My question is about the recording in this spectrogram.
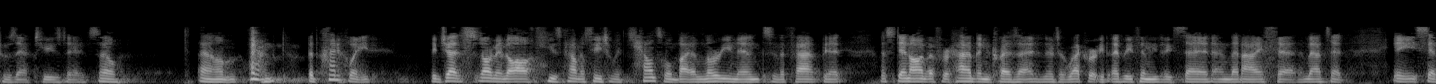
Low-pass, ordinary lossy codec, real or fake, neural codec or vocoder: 7.2 kHz; MP3, 24 kbps; fake; codec, 16 kHz, 0.5 kbps, FreqCodec, larger model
